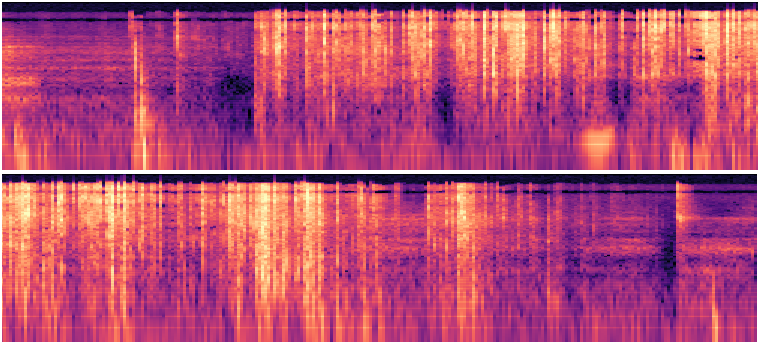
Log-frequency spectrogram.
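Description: A plastic Topps baseball card pack wrapper being crinkled and torn open by hand: a dense crackle starts about two seconds in and lasts until about eight seconds.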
